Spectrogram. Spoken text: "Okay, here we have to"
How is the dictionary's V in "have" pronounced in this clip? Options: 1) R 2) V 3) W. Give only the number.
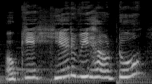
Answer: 3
